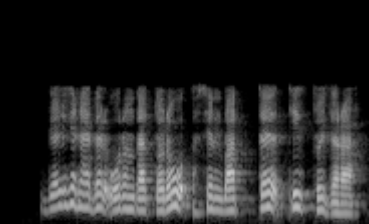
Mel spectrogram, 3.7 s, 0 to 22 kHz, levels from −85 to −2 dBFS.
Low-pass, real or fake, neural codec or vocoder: 5.4 kHz; fake; codec, 16 kHz, 16 kbps, FreqCodec, smaller model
